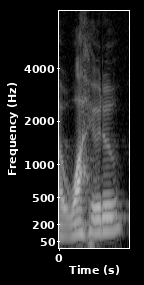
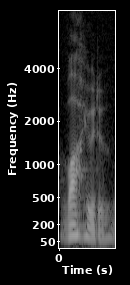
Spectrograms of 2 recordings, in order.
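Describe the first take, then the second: First: The word begins with a w sound. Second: The word begins with a v sound. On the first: "we write Wahuru, for example, with W" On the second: "from the Indian classical perspective, if you pronounce it, it will be Vah"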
